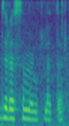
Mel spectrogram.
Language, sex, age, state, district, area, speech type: Marathi, female, 45-60, Maharashtra, Akola, rural, spontaneous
